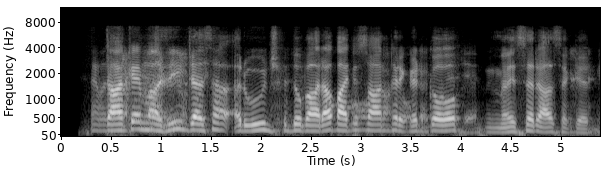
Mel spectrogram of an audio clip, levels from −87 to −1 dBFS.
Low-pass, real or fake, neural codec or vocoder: 7.2 kHz; fake; codec, 16 kHz, 0.8 kbps, ZipCodec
